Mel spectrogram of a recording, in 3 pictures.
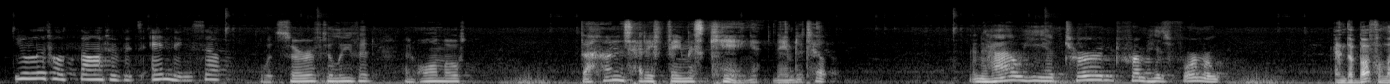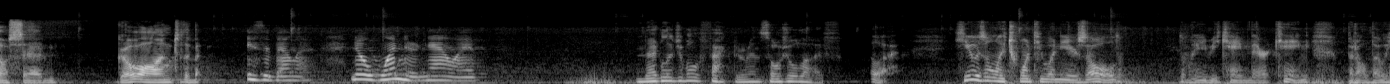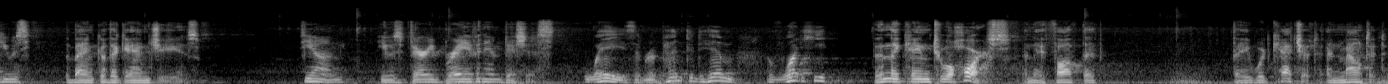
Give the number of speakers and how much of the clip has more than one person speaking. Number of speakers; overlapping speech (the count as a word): five, no overlap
